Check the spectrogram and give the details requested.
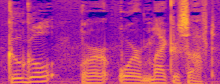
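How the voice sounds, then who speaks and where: A man hosting a casual interview, chatty and quick to joke and laugh. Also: medium pitch, gravelly, darkish tone, a little hiss or hum. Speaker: host.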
